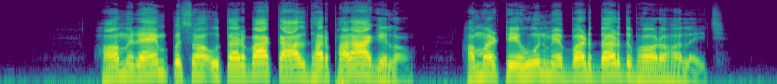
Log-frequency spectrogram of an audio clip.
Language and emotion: Maithili, sad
